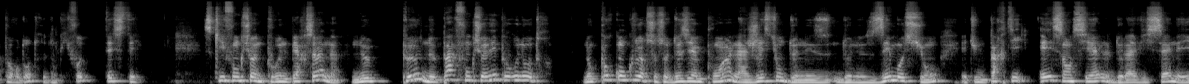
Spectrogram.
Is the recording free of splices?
no; 2 cuts; at 3.5 s, 5.7 s

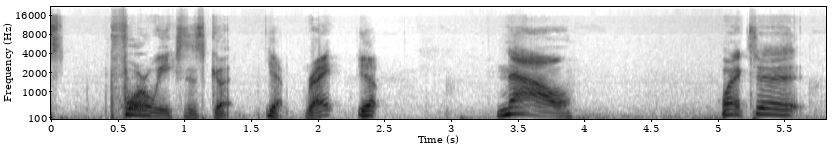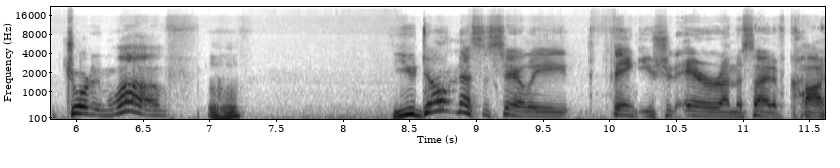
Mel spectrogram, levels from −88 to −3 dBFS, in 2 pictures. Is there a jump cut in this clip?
yes; 2 cuts; at 5.2 s, 10.2 s

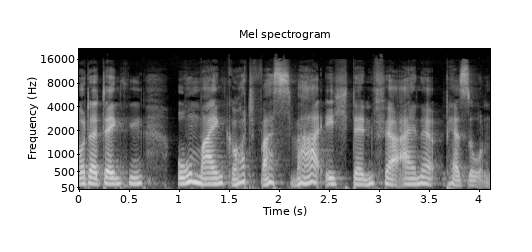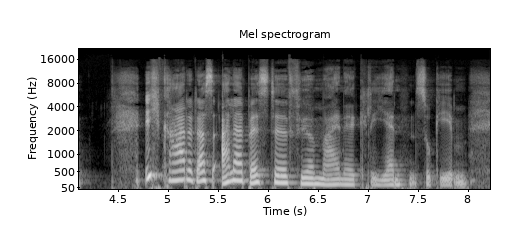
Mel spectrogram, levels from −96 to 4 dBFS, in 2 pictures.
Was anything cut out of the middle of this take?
yes; 2 cuts; at 3.6 s, 4.9 s

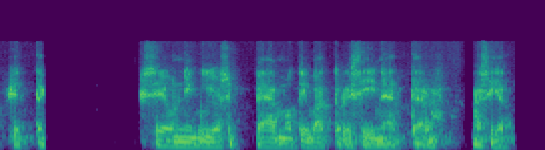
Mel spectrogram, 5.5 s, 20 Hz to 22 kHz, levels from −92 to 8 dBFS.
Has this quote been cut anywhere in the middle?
no; 0 cuts

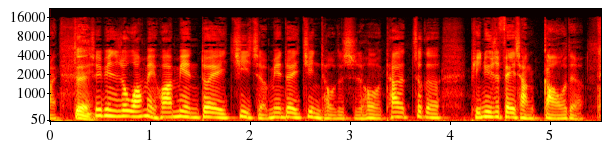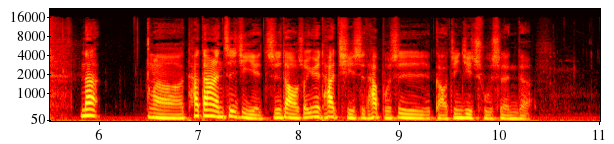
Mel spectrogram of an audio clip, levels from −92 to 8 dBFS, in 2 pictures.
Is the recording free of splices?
yes; 0 cuts

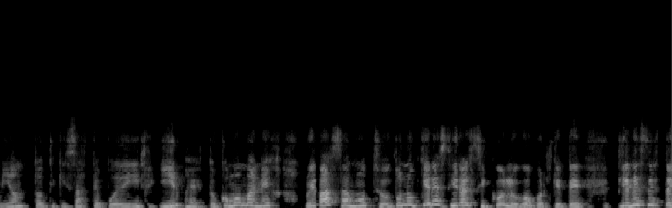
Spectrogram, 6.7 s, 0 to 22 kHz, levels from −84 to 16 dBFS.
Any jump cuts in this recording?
yes; 4 cuts; at 1.5 s, 1.9 s, 3.2 s, 4.0 s

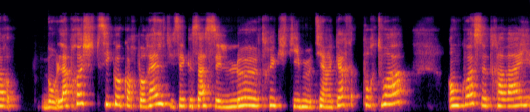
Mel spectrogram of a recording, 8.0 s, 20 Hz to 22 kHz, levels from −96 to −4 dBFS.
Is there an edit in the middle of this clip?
no; 0 cuts

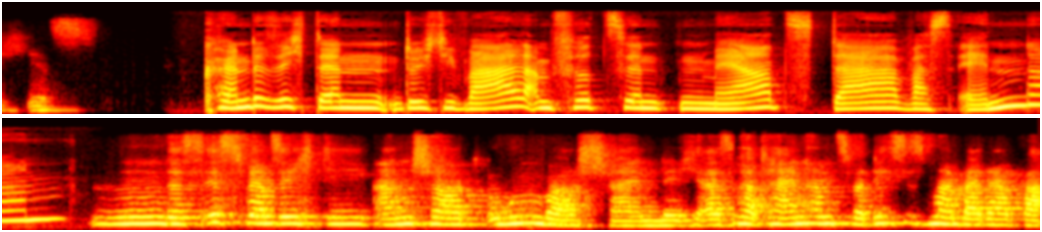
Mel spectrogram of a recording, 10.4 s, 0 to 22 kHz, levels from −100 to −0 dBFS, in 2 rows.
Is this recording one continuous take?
no; 5 cuts; at 5.5 s, 6.5 s, 7.1 s, 7.6 s, 8.8 s

